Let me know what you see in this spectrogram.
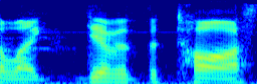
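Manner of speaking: ordinary talk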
